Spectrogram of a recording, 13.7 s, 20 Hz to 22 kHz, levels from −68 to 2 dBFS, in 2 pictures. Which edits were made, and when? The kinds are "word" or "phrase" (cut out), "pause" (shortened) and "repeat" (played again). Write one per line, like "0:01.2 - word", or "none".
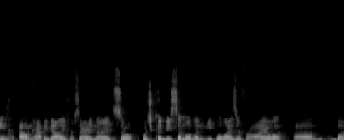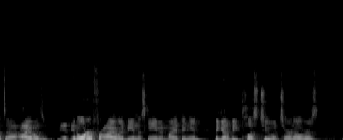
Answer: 0:02.8 - pause
0:05.8 - pause
0:11.1 - pause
